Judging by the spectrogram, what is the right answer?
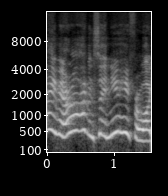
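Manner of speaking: quick, high, mock-friendly sarcastic voice. Retelling greeting Meryl after not seeing her for a while, retelling a sarcastic greeting. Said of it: "you can hear the sarcasm in my voice".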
